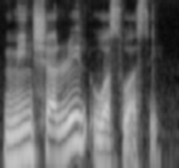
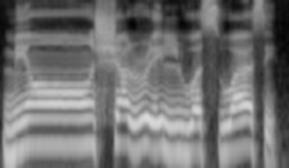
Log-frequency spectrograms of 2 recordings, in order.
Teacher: হালকা একটু নাকের ভিতর নিয়েছি। এটা হলো গুনা করে পড়া।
